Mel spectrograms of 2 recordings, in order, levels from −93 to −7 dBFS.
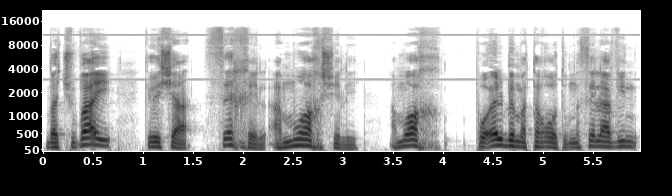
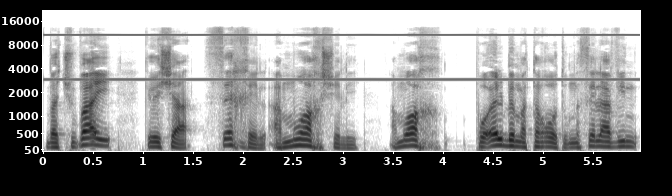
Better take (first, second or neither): first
